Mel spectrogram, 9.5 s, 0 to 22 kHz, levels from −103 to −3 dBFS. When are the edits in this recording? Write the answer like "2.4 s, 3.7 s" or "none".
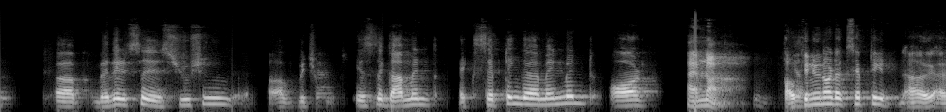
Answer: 3.1 s

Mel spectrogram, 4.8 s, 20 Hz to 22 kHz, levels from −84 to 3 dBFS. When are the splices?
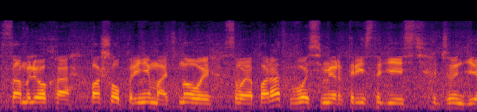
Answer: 0.8 s, 1.7 s, 2.9 s

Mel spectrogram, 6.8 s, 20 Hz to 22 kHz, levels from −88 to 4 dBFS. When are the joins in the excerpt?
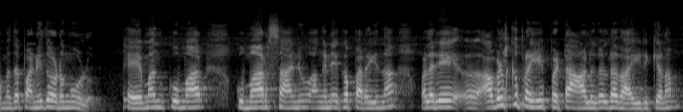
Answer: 1.2 s

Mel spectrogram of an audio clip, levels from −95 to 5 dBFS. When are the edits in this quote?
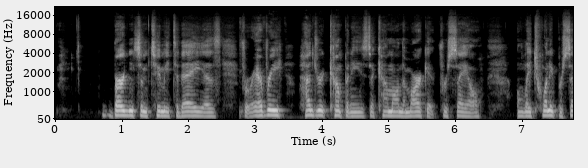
2.8 s

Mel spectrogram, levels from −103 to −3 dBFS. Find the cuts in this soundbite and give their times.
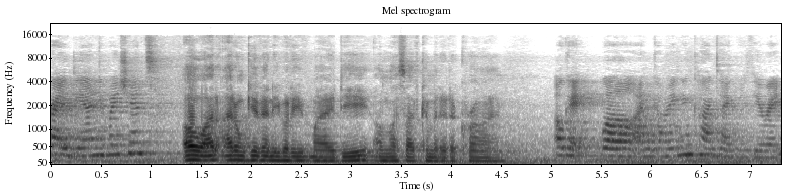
none

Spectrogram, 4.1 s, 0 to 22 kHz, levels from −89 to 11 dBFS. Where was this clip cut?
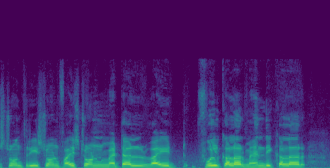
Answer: none

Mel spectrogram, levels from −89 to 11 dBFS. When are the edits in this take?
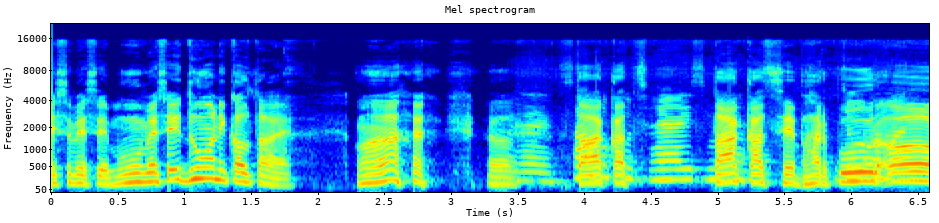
3.5 s

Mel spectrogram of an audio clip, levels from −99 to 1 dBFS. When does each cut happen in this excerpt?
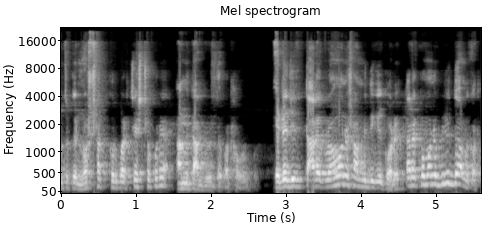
none

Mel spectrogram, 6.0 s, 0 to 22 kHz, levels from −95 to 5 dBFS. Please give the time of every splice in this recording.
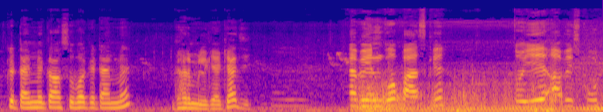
3.5 s

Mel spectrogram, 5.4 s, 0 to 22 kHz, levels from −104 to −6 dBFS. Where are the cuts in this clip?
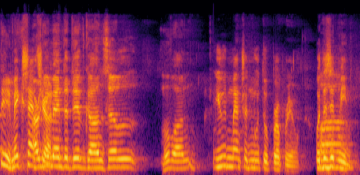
3.2 s

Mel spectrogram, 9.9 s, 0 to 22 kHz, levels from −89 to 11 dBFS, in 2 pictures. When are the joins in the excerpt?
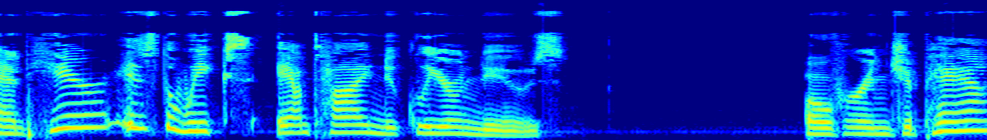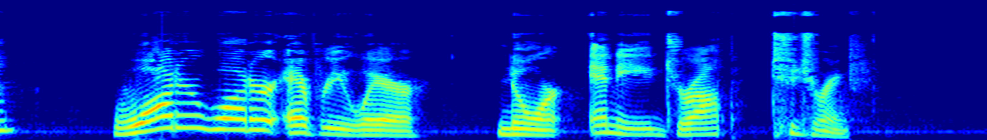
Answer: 2.7 s

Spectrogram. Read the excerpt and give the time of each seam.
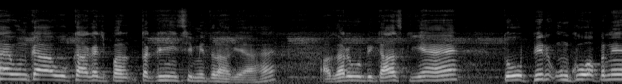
none

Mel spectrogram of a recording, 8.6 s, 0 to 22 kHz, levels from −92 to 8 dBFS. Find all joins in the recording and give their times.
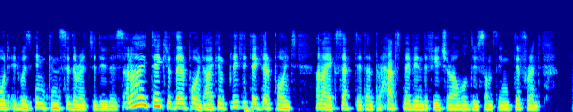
none

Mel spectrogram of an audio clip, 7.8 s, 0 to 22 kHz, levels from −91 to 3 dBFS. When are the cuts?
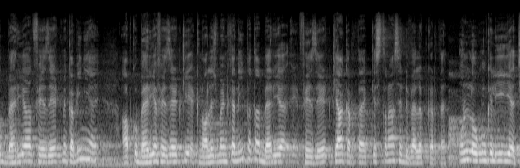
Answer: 6.8 s

